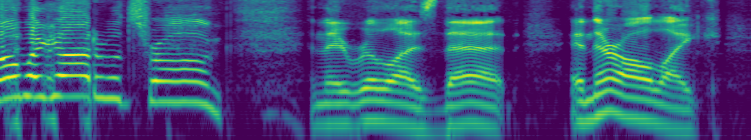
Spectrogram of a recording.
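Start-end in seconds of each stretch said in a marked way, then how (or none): 0.1-1.1 alarmed relatives. Retold or imitated. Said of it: "everyone was like".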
